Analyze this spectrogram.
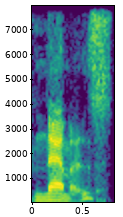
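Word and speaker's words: gnammas: And you've studied as part of your work is NAMAs. That's spelled G-N-A-M-M-A-S.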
